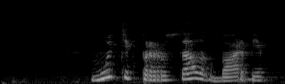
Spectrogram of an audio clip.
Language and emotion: Russian, positive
